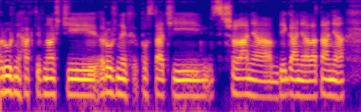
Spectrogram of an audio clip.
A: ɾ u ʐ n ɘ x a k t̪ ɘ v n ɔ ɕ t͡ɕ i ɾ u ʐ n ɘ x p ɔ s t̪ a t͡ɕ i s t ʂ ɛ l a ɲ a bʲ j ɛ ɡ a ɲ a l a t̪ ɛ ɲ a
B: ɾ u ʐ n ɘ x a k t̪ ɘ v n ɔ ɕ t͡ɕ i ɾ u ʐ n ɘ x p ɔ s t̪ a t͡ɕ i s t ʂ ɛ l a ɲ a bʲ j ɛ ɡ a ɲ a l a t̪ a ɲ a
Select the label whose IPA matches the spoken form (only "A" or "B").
B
